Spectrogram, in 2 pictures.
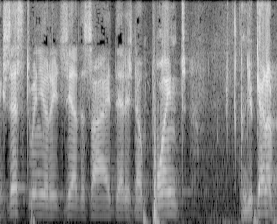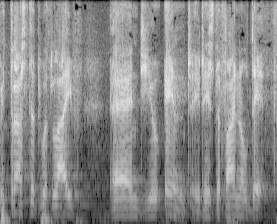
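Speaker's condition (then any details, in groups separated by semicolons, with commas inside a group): No condition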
